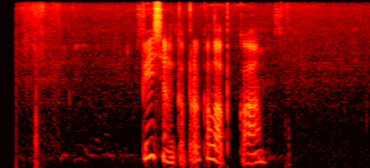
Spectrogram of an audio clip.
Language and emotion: Russian, sad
